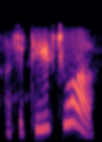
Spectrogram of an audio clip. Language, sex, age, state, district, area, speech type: Kashmiri, female, 45-60, Jammu and Kashmir, Anantnag, rural, conversation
